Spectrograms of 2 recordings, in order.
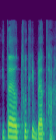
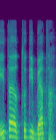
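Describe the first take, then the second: No difference in how they are said.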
